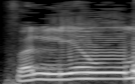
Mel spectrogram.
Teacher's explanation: فالیوم واولین ہے نرمی سے ادا کریں گے، واو جزم سے پہلے زبر ہے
